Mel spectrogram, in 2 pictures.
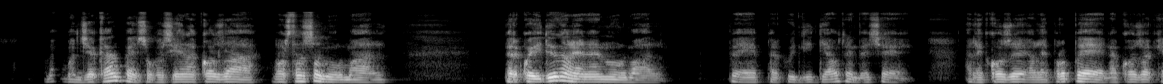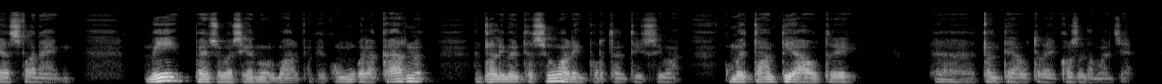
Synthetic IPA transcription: ɛmand͡ʒakanpɛnsokesianakɔːzaːbast̪ansanurmal | peɾkwejd̪yŋanɛnɛnːurmal | epeɾkwid̪id̪iawt̪ɾiiɱvet͡ʃe | alekʰɔːzealepɾɔpenakɔːzakeasfanɛm | mipɛnsokesianurmalpeɾkekomuŋkwelakaɾna | t̪laliment̪asːjuŋaleimpoɾt̪ʰant̪isːima | kumet̪ant̪iawt̪ɾi | t̪ant̪eawt̪ɾekɔːzed̪amand͡ʒe

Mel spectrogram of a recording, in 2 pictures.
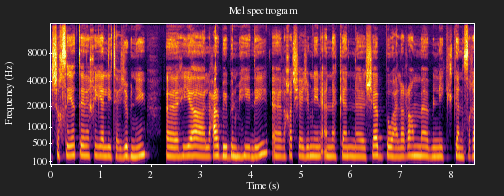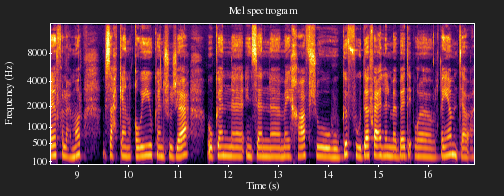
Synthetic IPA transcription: ʔəʃːɑxsˤəjːæt̪ːæɾixəjːalit̪əʕʒəbni | ɦəjːælʕɑɾˤbibəlmɦid̪ilæxɑt̪ʃjəʕʒəbnilʔə̰nːəhkænʃæbːwʕalærˤɑhmməikænsˤɣiɾfilʕomɾbəsˤɑħkænqɑwiwkænʃʊʒaʕwkænʔənsænmæjxæfʃwɡəfːwd̪æfəʕləlmæbæd̪əʔəlqəjːæmt̪abʕa

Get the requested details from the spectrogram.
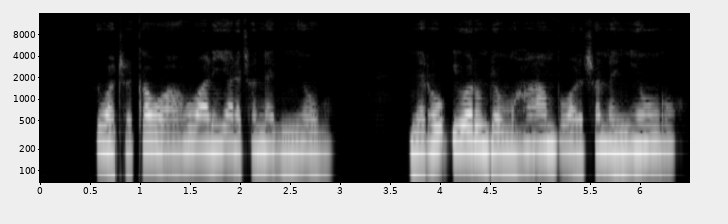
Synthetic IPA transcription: hiwatekawwaɦowalijaletaneβiɲoβo | neɾuʔiwaɾuːndiomuɦaːmbowaletaneɲoːŋɡo

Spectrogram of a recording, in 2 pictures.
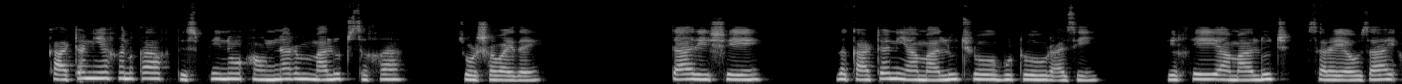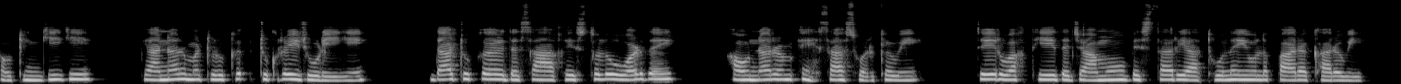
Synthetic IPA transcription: kɑʈanjaxanqɑqd̪̥əspinoʔawnaɾmːɑlut͡ʃsəxa | d͡ʒoɽʃəwajd̪aj | d̪̥ɑɾiʃe | lakɑʈanjɑmɑlut͡ʃobuʈoɾɑzi | ɾixejɑmɑlut͡ʃ | saɾajawzɑjawʈɪŋɡeɡi | b̥jɑnaɾmʈʊkɾəjd͡ʒoɽeɡi | d̪ɑʈʊkəɾd̪əsɑaxist̪əlowaɽd̪aj | awnaɾmɪhsɑswəɾkawi | ɖ̥eɾwaxt̪jed̪əd͡ʒɑmobɪst̪aɾjɑt̪ʰoləjolapɑɾakʰɑɾawi

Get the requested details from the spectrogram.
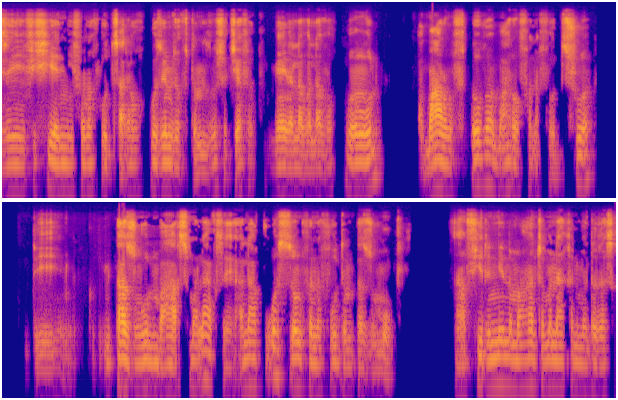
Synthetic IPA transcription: zefiʃianifanafud̪iza̰ɾakkozeamizofu̥t̪onazosaʈ͡ʂiafaki̥miajnalavalavak̚uaŋulu | b̥amaɾuŋifu̥t̪ovəmaɾuŋfanafud̪i̥ʃuə | d̪̥e | mit̪azuŋulumbaɦaɾisimalaki̥z̥aja̰lakṵasizoŋifanafud̪amit̪azumṵki̥ | a̰mfiɾenenəmaɦanʈ͡ʂəmanakanimad̪aɡasi̥k

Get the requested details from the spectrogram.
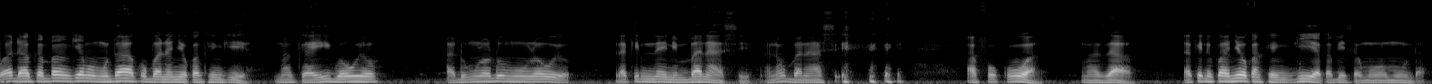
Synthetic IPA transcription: waɗawak̬ambaɔiŋɡiamɔmundawak̬ɔɓwanaɲɔkaŋkiŋɡia | makɛaiɡwahujɔ | aɗumulaɗumulwaujɔ | lʔa̰kininaɛnim̩banasḭa̰naubanasi | a̰fukua̰ | mazaɔ | lakinikwaɲɔkaŋkɛŋɡiakaɓisamɔɔmunda̰

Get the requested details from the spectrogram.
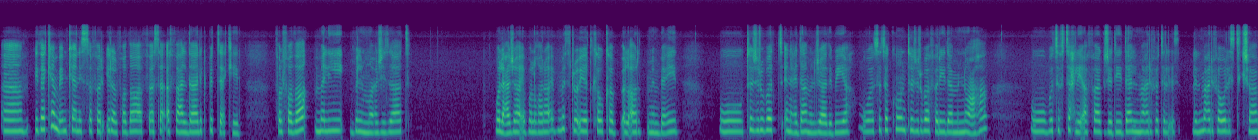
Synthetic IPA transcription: ʔaʔɪðakaːmbɪʔɪmkʰaːnɪsːafɑɾˤʔɪlalfɑðˤɑːʔfasaʔafʕalðaːlɪkbɪt̪ːaʔkʰiːd̪ | falfɑðˤɑːʔmaliːʔbɪlmʊʕd͡ʒɪzaːt̪ | wɪlʕad͡ʒaːʔɪbwɪlɣɑɾˤɑːʔɪbmɪθlɾˤʊʔjakʰawkʰabɪlʔɑɾˤðˤmɪmbaʕiːd̪̚ | wɪt̪ʰad͡ʒɾɪbaʔɪnʕɪd̪aːmɪld͡ʒaːðɪbɪjːawɪsat̪akʰuːnt̪ad͡ʒɾɪbafaɾiːd̪amɪnːoːʕɦa | wɪbɪt̪ɪft̪aħliːʔaːfaːkd͡ʒɪd̪iːd̪aaʕɾɪfa | lɪlmaʕɾɪfawɪlɪst̪ɪ̥kʃaːf

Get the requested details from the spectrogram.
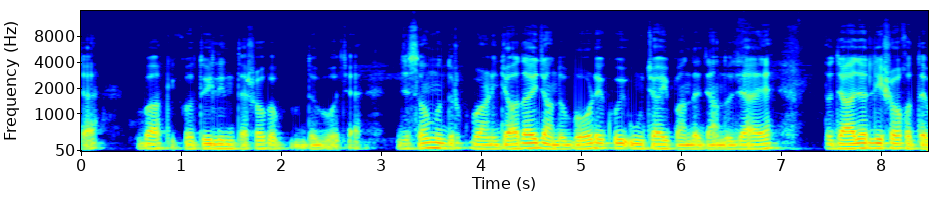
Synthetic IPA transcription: a̰ːe | baːkiːkoːt̪iːlɪnt̪eːʃoːkʰt̪eːbo̰ːt͡ʃa̰ːe | d͡ʒɪsoːmʊd̪ʊɾkpaːɳ̃iːd͡ʒaːd̪aːiːd͡ʒãːnd̪oːboːɽeːkoːiːʔũːt͡ʃaːiːpãːnd̪eːd͡ʒã̰ːnd̪oːd͡ʒaːeː | t̪oːd͡ʒaːd͡ʒəliːʃoːkʰt̪eː

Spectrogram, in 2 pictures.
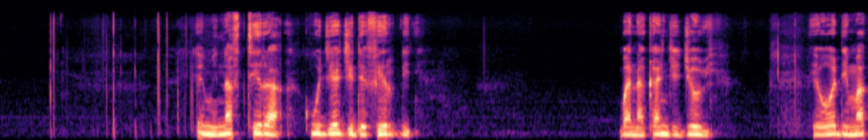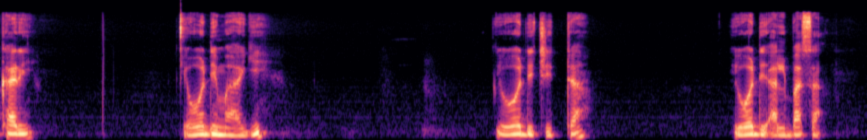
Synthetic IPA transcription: ʔɛminaftiɾakud͡ʒed͡ʒidɛfiɾɗi | banakaɲd͡ʒid͡ʒowi | ʔɛwoːdimakaɾi | ʔɛwodimaːɡi | ʔɛwodit͡ʃitːa | ʔɛwodiʔalbasa

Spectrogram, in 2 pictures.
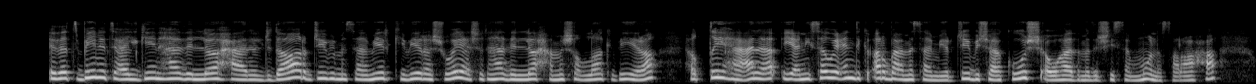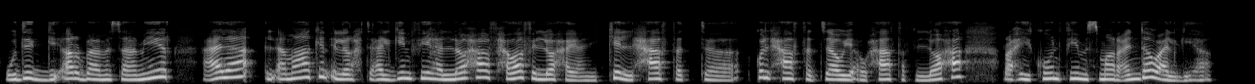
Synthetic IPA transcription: ʔɪðat̪biːnat̪ʕalːɡiːnɦaːðilːoːħaʕalald͡ʒɪd̪ɑːɾ̚ˤd͡ʒiːbimasaːmiːɾkɪbiːɾaʃwajːaʕaʃaːnɦaːðilːoːħamaʃaʔɑlˤːɑːkabiːɾa | ħʊt̪ˤːiːɦaʕalajaʕnijsawːiʕɪnd̪akʔɑɾˤbaʕmasaːmiːɾd͡ʒiːbiʃaːkuːʃʔawɦaːðamad̪ɾˤʃjsamːuːnasˤɑɾˤɑːħɑ | wɪd̪ɪɡːiʔɑɾˤbaʕmasaːmiːɾ | ʕalaɪlʔamaːkɪnʔɪlːiɾˤɑːħt̪ʕalːɡiːnfiːɦalːoːħafi̥ħawaːfilːoːħajaʕnikʊlːħaːfːakʊlːħaːfːat̪z̥aːwjaʔawħaːfːafilːoːħaɾˤɑːħjakuːnfimɪsmɑːɾˤʕɪnd̪hawʕalɡiːha

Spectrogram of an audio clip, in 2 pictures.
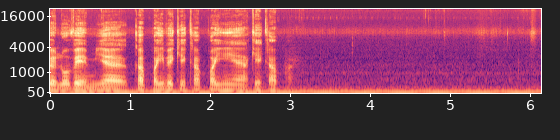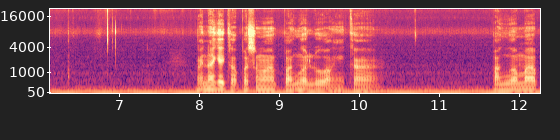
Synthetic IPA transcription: ɛlovemiakapaivekekapaiaakekapa | ŋanakekapasamapaŋualoaŋeka | paŋuama

